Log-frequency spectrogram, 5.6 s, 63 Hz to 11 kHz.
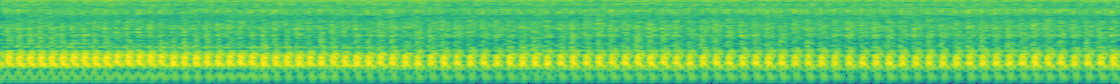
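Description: Honda Megapro single-cylinder four-stroke engine, rebuilt and bored up to 215cc, idling with a steady, even pulse just after its first start. Its carburettor and idle are not yet set.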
